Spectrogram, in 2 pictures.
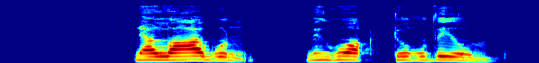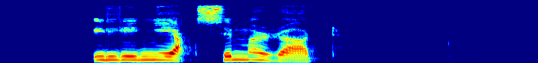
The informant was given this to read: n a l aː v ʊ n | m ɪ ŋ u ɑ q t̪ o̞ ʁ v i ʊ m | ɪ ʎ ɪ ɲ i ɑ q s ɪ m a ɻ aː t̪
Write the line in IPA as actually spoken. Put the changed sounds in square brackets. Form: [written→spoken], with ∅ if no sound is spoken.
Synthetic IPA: n a l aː [v→ɣ] ʊ n | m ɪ ŋ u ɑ q t̪ o̞ ʁ v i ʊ m | ɪ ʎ ɪ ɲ i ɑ q s ɪ m a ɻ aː t̪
